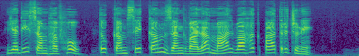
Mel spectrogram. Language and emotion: Hindi, neutral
